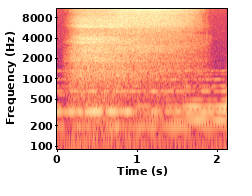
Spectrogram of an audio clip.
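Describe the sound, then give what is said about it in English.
One long, deep cleansing in-breath, a soft airy hiss that lasts almost two seconds before stopping, with faint steady tones beneath it. “Let's take a nice deep cleansing breath. Nice deep in breath.”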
